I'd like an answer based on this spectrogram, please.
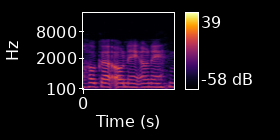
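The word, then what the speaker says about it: Hoka One One: them quite frequently and hoka shoes as well hoka onee one that's how you pronounce it um they'll sell really great and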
